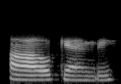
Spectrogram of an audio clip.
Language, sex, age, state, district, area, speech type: Telugu, female, 18-30, Telangana, Adilabad, rural, conversation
